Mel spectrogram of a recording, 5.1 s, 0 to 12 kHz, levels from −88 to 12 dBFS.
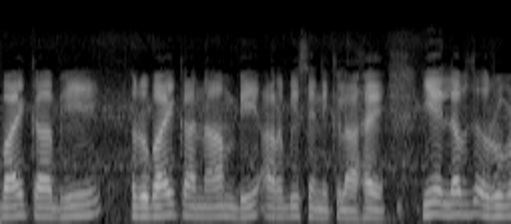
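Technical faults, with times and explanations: No technical faults can be heard anywhere in this clip.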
